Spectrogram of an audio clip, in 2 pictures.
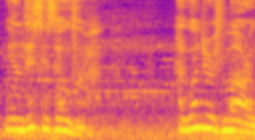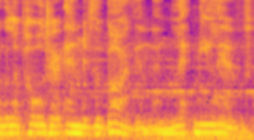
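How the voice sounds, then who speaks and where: A woman voicing a cunning, taunting alien witch-god in a theatrical, insinuating video game monologue full of pointed pauses. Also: fairly low pitch, close to an everyday voice. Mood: sly, probing. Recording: echoing voice under prominent music. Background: music.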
